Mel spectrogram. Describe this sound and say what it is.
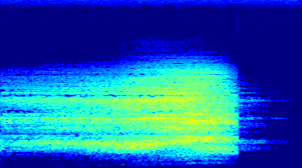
Reverse Dog
Reversed and paulstretched dog bark
bark, horror, dog, paulstretch, scary, reverse, barking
